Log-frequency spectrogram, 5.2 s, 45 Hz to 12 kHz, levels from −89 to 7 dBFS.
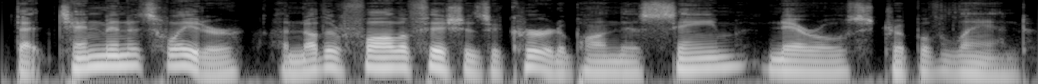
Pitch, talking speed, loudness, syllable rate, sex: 115 Hz, 185 wpm, -18 LUFS, 5.4 syllables/s, male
